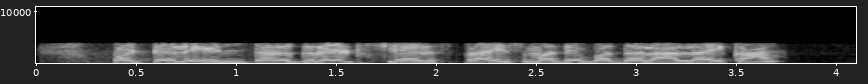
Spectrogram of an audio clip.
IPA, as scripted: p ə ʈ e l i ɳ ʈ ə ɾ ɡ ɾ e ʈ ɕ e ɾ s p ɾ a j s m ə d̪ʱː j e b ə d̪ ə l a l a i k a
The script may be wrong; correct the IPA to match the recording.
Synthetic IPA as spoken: p ə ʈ e l i ɳ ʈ ə ɾ ɡ ɾ e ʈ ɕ e ɾ s p ɾ a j s m ə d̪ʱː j e b ə d̪ ə l a l a j k a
